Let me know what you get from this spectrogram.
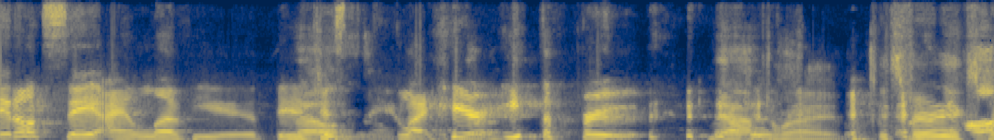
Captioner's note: laughs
